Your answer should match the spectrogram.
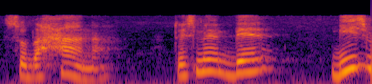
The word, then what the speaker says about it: سبحانہ: تو اس کا صحیح تلفظ سبحانہ، سبحانہ.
